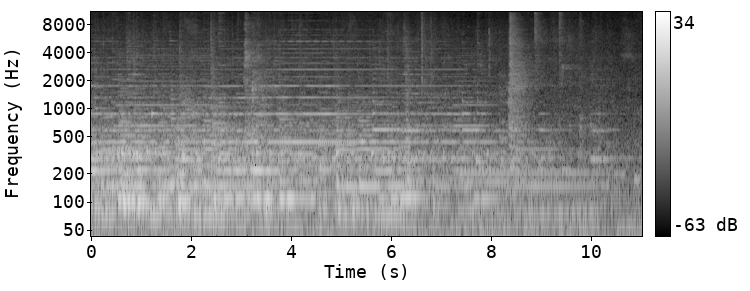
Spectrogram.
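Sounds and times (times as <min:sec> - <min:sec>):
folk string orchestra playing: 0:00.0 - 0:11.0.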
